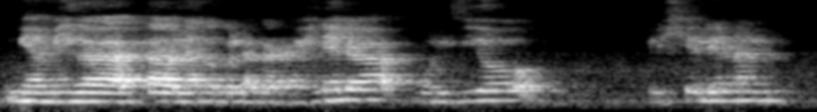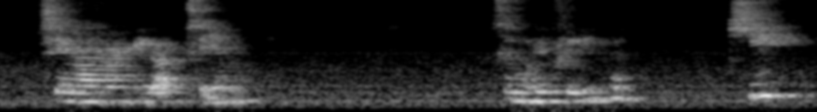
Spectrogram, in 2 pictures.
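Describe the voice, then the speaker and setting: A woman with a Chilean accent, a podcast guest recounting a personal loss, halting and repeating herself. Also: mid-range voice, flat delivery. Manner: halting, repeats herself, voice rises in retold questions. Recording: echoey room, mic at a distance, faint hiss.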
